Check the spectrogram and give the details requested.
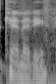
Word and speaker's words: Chennedy: I know but I from everything that they're saying it's Kennedy but it does it is spelled chinned to be fair okay I'll just go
